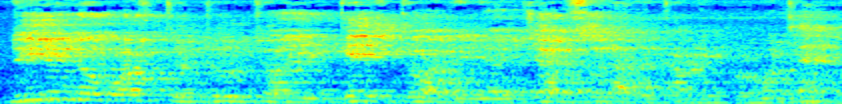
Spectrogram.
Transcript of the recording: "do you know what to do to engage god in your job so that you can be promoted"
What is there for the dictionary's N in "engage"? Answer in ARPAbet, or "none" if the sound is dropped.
none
